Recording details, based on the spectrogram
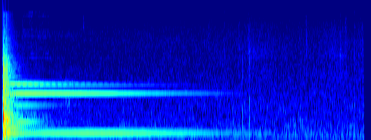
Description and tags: "Murder by Shovel" is the resounding dong when a shovel hits a person on the head (or any semi-hard object).
Hit, Shovel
